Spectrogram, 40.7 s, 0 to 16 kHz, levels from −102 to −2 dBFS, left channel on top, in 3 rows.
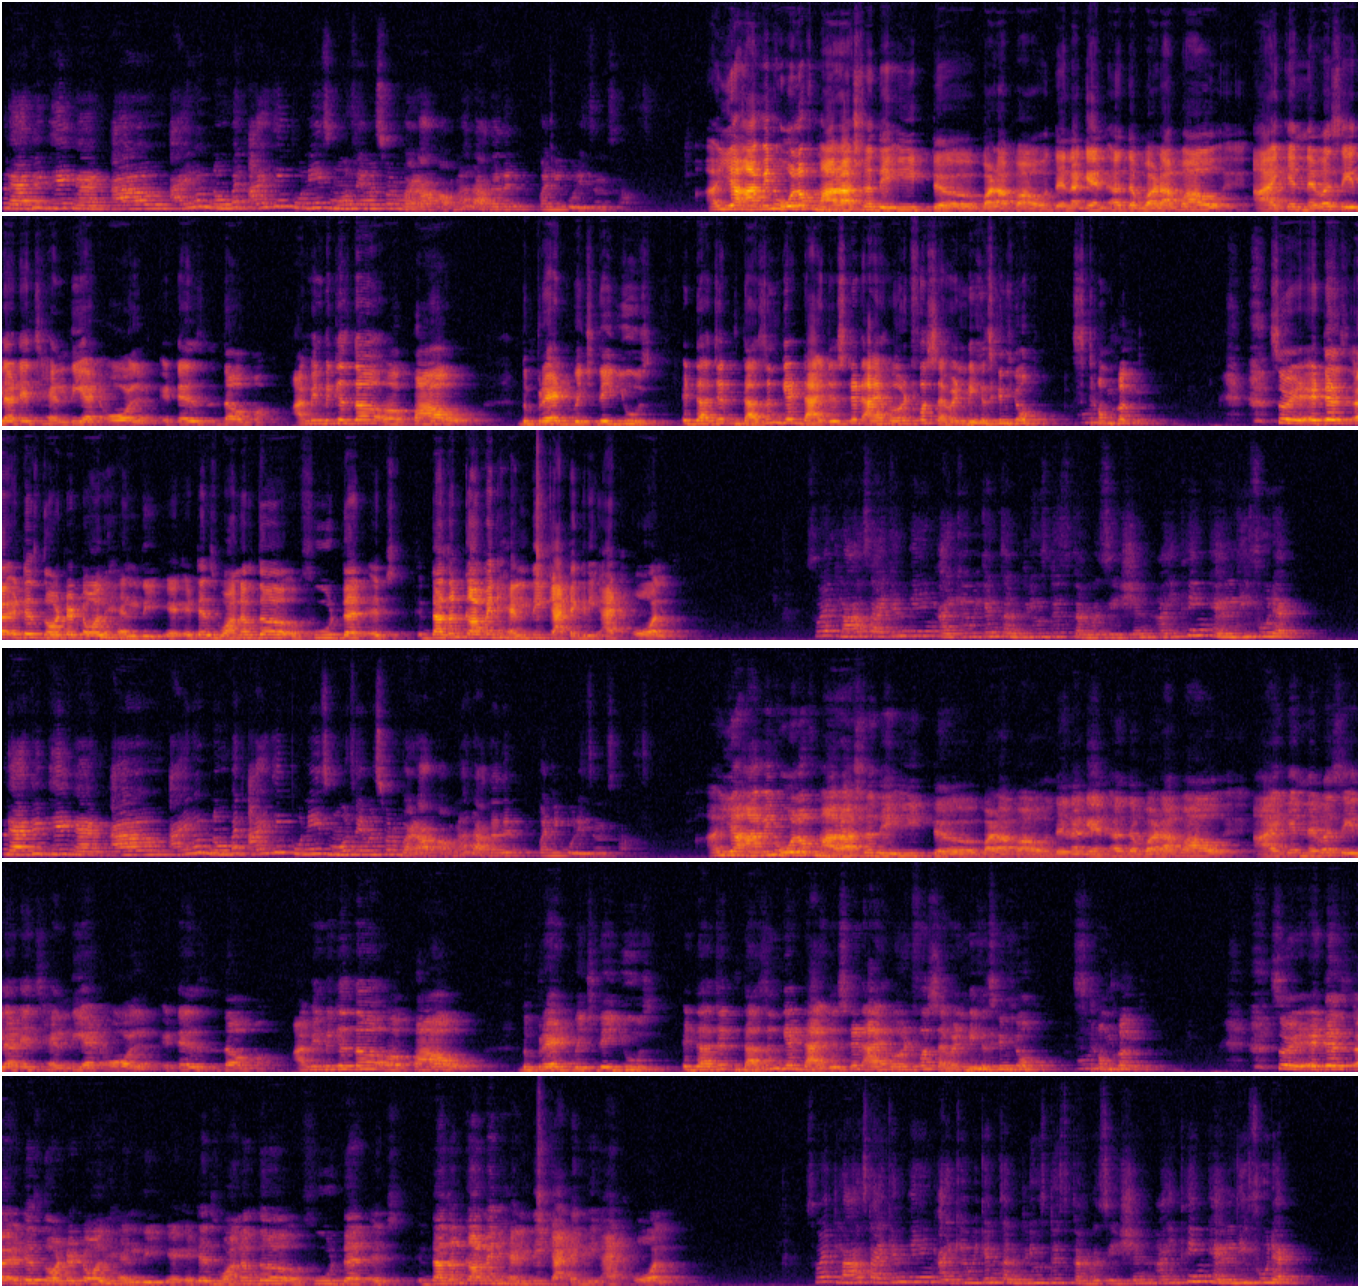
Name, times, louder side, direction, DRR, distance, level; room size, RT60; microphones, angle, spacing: voice 1, 0.0-6.1 24.3-25.1 35.2-39.9, right 1 dB, 40° right, 1.1 m, -39 dB
voice 2, 7.0-16.2 16.5-18.3 18.7-20.1 20.4-24.0 24.5-25.0 25.8-33.8, left 5 dB, 80° left, 0.5 m, -32 dB
5.9 x 2.3 x 3.0 m
head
